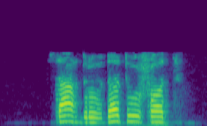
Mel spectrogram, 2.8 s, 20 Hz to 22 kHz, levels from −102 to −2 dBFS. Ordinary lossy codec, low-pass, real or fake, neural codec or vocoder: AAC, 16 kbps; 7.2 kHz; real; none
